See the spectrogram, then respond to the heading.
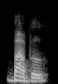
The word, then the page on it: barbel: Indian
